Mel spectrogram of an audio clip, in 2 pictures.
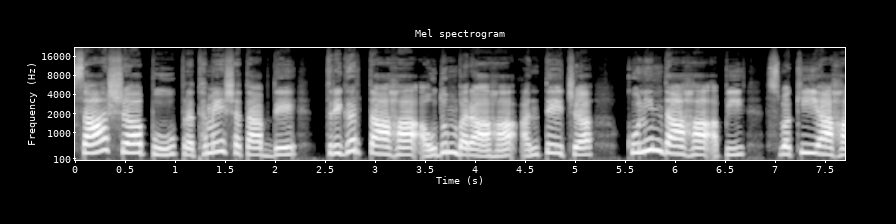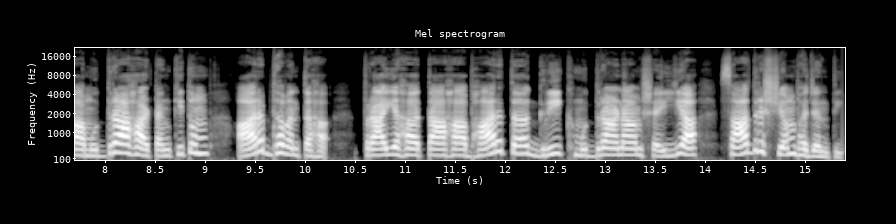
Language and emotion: Sanskrit, neutral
